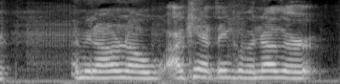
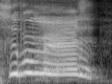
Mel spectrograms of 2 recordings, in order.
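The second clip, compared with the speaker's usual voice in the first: sudden angry outburst; 7 semitones higher, 4 dB louder than usual. Real, not acted. Gamer denying he is super mad, sudden high outburst. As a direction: voice leaps up high on it. Calm cracks into a yell.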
